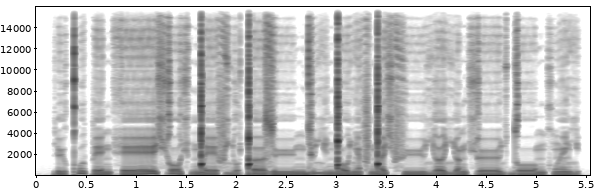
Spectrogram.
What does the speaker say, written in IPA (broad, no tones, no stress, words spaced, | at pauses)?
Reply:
ɾy kʷʼipeŋ heːçoːç ŋ͡ǃeːfʎoǃəː zyːŋdy ʎiŋ͡ǃoʎɛ̃fŋ͡ǃɛç fyːʎəː ʎœŋçøːʎ doːŋxʷẽʎ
